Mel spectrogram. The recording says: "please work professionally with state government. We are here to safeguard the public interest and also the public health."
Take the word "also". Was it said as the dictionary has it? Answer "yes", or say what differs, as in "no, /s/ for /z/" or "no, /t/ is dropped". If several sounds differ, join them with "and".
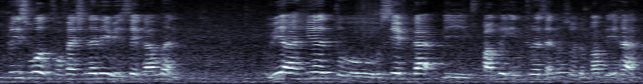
yes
